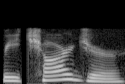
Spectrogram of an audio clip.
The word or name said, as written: recharger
